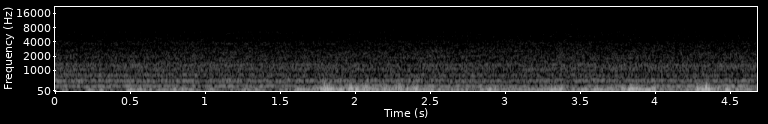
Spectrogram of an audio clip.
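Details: Honey bees buzzing: a steady, even droning hum holds throughout, with louder low rumbling thumps and bumps clustering from about two seconds onward.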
